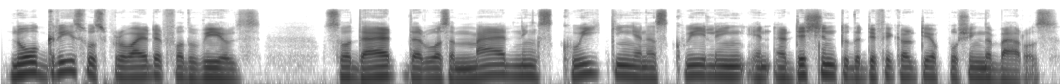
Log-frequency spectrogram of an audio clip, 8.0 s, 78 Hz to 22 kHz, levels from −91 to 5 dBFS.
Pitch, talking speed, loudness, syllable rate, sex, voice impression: 130 Hz, 190 wpm, -21 LUFS, 5.5 syllables/s, male, masculine, middle-aged, tensed, slightly bright, clear, slightly halting, slightly calm, friendly, lively, kind, slightly modest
